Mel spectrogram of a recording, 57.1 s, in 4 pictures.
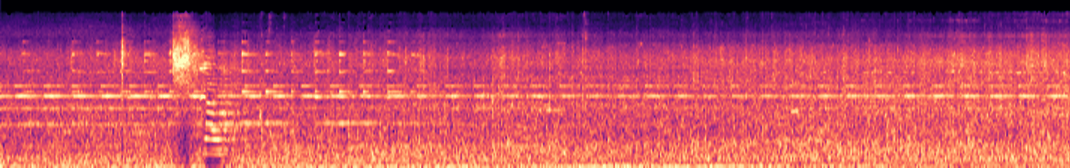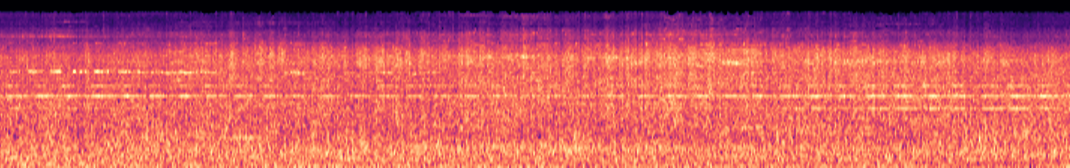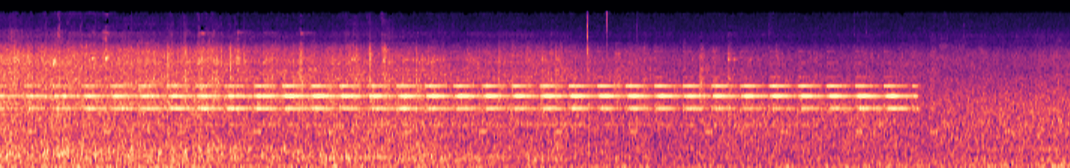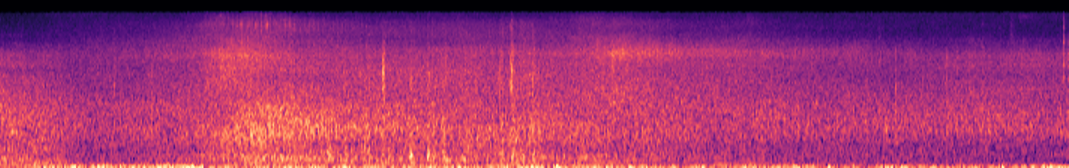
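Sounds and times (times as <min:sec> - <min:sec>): train wheels clacking on rails: 0:00.0 - 0:40.8, 0:44.3 - 0:57.0
crossing warning bell ringing: 0:00.0 - 0:42.4.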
